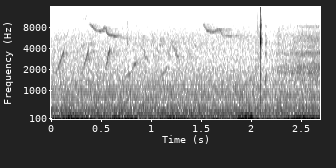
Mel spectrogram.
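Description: Wind rushes steadily through the leaves of a very large cottonwood tree in a continuous rustling wash, with low gusty rumble underneath, faint bird chirps and one sharp click near the end.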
